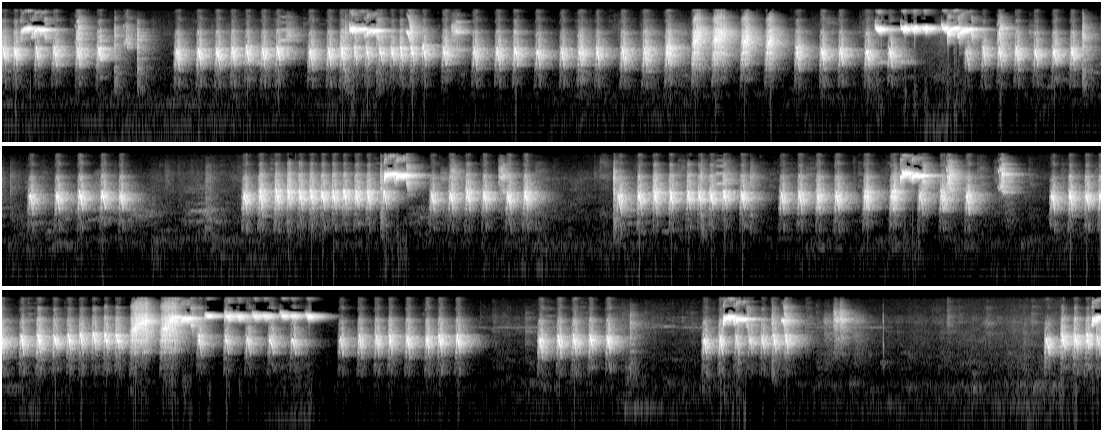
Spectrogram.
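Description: Caged cucak jenggot (grey-cheeked bulbul) singing a lot: bursts of rapid, chattering repeated notes, each a second or two long, broken by short pauses. Several bursts open with a high rising whistle.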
